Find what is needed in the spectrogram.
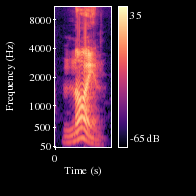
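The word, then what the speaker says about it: neun: তাহলে এটা হচ্ছে কি নয়েন।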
